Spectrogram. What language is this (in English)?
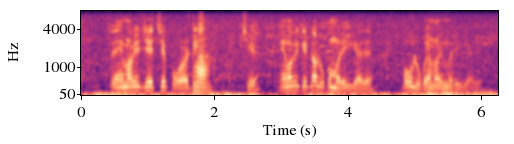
Gujarati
